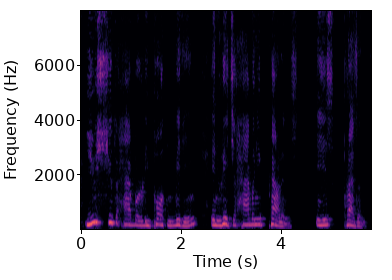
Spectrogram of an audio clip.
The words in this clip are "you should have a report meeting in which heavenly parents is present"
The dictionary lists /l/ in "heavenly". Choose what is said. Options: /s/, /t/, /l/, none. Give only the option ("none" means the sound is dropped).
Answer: none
